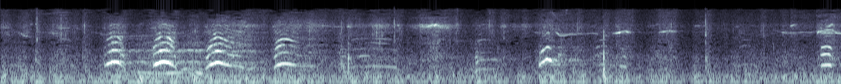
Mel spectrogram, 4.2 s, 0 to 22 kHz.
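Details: Male dogs at a dog show at Førde Camping, Norway, on 28 April; a series of short high whines and yelps, several in quick succession, over crowd murmur and an announcer.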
